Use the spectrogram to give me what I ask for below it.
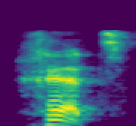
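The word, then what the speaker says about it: חית: Chet, Ch as in Bach.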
